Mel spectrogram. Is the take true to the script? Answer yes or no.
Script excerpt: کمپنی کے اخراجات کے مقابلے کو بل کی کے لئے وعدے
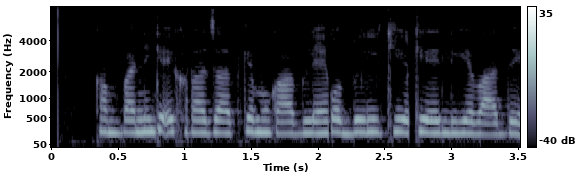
yes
